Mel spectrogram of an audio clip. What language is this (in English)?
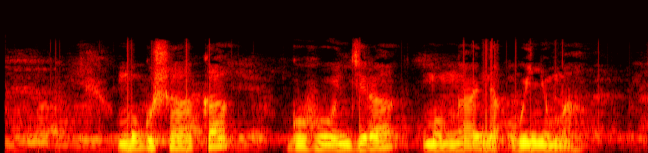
Kinyarwanda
